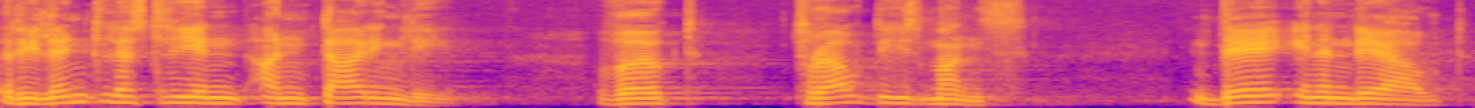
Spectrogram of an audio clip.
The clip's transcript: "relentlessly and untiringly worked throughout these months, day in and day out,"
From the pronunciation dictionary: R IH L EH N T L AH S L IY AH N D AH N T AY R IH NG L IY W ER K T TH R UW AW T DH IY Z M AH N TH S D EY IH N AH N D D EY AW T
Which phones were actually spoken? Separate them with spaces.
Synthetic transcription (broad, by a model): R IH L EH N T L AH S L IY AH N D AH N T AY R IH NG L IY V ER K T T R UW AW T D IY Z M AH N T S D EY IH N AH N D D EY AW T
